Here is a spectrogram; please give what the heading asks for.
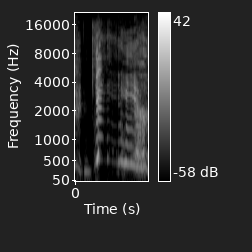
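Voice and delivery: abrupt, sudden, high-pitched shout. Retelling how a friend lifting her hoop skirt called out: imitating someone shouting. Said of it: "and she just shouts".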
